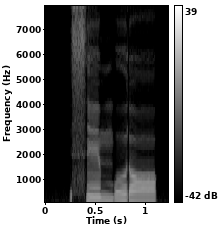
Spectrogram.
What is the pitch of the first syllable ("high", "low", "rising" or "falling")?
low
